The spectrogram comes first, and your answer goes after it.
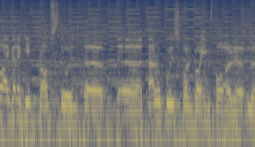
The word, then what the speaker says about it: Tapxynyc: I'm gonna give pronouncing the player name one more try. Tarapus? Is that accurate enough, Roby? Tarupus.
